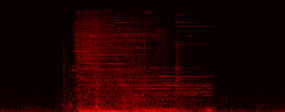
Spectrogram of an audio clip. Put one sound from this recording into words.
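A deep rumbling blast rings out with bright chiming tones.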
